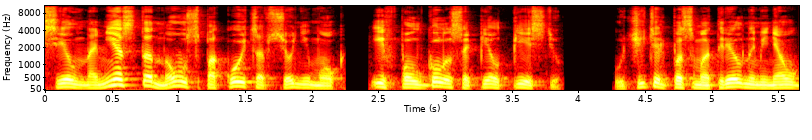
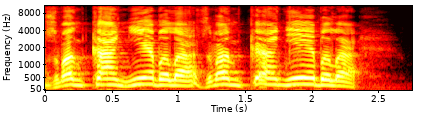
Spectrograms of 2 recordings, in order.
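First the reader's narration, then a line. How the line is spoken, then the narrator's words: Uncontrollable full-throated yelling. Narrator (Russian): Я не мог остановиться и во все горло орал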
